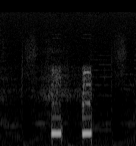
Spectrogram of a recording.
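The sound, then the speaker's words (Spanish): Two short, loud telephone dialing tones beep in quick succession during a call attempt, each a steady electronic pitch lasting about a tenth of a second, over a faint background murmur. “es que lo tenemos vía telefónica.”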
